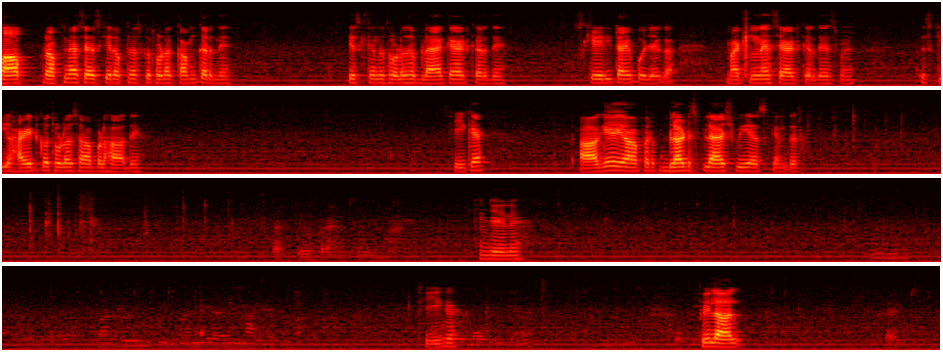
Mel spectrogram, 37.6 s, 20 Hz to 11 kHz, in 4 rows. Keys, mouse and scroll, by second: 1.2-2.8 drag, 15.8 alt+click, 17.7 alt+b, 17.9 alt+l, 18.2 alt+o, 18.4 alt+d, 19.3 alt+BackSpace, 20.6 alt+s, 20.8 alt+p, 21.1 alt+l, 23.5 alt+click, 24.2 ctrl+alt+right click, 24.5 alt+click, 25.6 alt+right click, 27.3-28.9 alt+drag, 28.9 alt+right click, 29.9 alt+click, 30.3 alt+middle click, 31.1 scroll down 1, 31.9 alt+middle click, 32.8-33.9 scroll up 1, 33.9 click, 35.1 click, 35.9 right click, 36.7 click.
